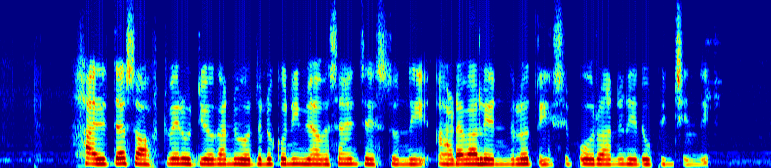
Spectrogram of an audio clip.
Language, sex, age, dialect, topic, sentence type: Telugu, female, 25-30, Telangana, agriculture, statement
